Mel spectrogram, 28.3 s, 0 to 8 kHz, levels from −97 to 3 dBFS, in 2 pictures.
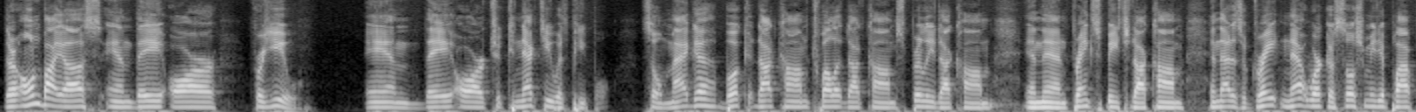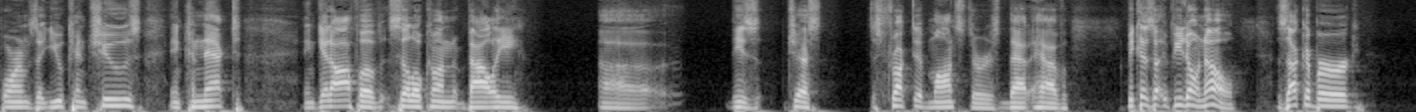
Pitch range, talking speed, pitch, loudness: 130-155 Hz, 125 wpm, 140 Hz, -17 LUFS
